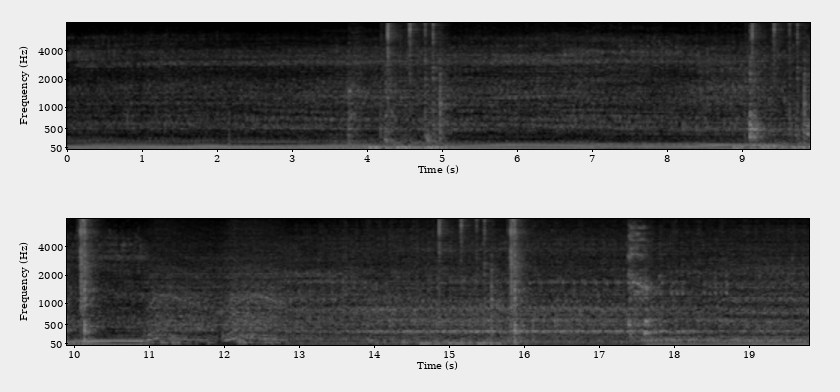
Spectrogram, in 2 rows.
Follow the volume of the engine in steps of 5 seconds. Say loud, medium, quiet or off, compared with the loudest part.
medium, loud, loud, loud.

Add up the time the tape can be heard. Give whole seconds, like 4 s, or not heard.
4 s.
